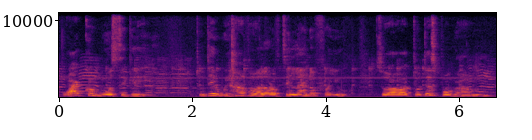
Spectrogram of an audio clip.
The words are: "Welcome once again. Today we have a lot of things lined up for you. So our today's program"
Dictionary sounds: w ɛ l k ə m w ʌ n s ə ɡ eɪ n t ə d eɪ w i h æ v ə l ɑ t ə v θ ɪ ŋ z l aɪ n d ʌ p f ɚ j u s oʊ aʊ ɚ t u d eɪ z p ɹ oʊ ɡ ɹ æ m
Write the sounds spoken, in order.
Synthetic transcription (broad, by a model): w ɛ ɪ k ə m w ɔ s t ə ɡ eɪ n t ə d eɪ w i h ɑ v ə l ɑ t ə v t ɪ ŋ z l aɪ n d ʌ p f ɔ j u s oʊ aʊ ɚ t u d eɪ s p ɹ oʊ ɡ ɹ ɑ m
